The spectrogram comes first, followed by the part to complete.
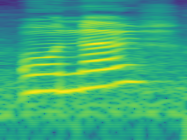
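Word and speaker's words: honour: keep रखना, ऑनर इज़्ज़त, ऑनर, ऑनर में एच साइलेंट है, ऑनर इज़्ज़त, मर्सी रहम,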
